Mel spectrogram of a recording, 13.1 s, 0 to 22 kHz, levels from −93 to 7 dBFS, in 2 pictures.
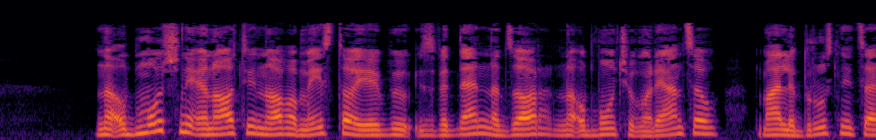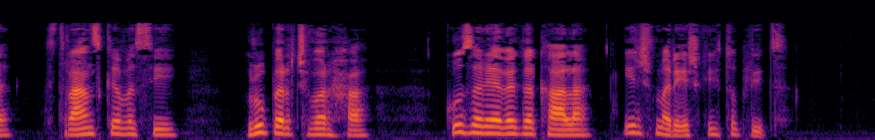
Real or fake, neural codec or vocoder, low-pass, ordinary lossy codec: fake; codec, 44.1 kHz, 7.8 kbps, Pupu-Codec; 14.4 kHz; MP3, 48 kbps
